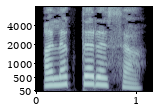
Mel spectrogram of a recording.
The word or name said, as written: ಅಲಕ್ತರಸ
